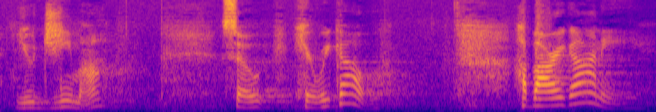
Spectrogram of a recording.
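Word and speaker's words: Ujima: is yuima collective work and responsibility so it's pronounced yuima so here we go habani nice fabulous yuima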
